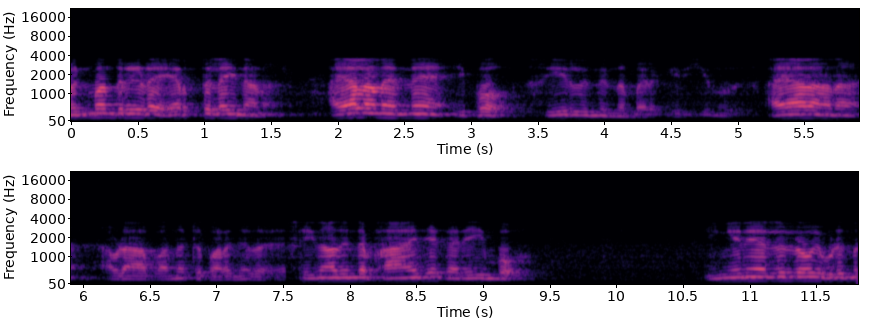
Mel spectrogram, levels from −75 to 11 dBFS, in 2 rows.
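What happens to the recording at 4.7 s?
Nothing goes wrong at 4.7 s; the audio plays through that moment intact, with no dropout, click or other fault.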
